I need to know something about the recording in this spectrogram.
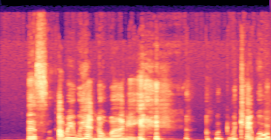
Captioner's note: laughing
